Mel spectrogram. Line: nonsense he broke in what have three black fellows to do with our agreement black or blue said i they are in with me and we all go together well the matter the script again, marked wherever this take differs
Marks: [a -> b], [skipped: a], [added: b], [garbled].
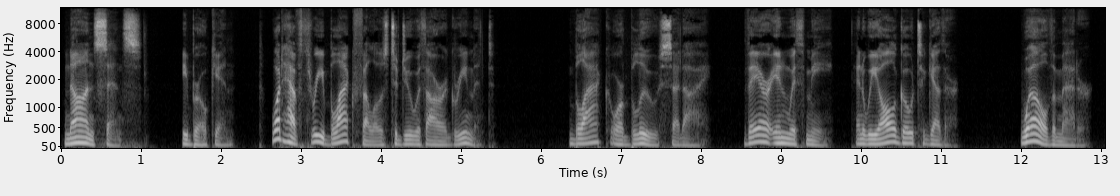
nonsense he broke in what have three black fellows to do with our agreement black or blue said i they are in with me and we all go together well the matter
